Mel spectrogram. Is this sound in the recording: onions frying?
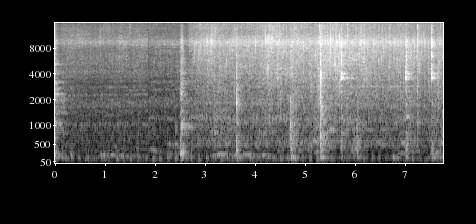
yes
